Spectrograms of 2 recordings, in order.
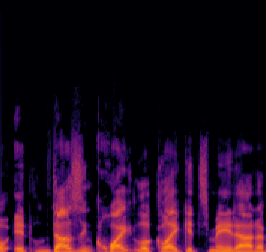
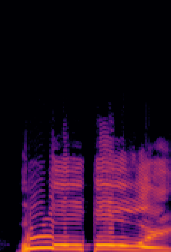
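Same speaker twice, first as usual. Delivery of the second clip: mock very high, gleeful, excited cry; 5 dB louder than usual. Describing a film character's sudden change of mood, mock-excited 'oh boy'. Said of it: "like he's all excited".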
